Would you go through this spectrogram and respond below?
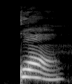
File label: "guang4", pinyin audio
